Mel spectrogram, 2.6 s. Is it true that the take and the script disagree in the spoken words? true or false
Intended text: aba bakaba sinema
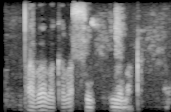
false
